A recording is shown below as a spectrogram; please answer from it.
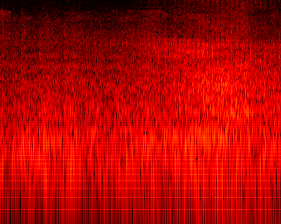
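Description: A motor scooter passing along the street: its engine and road noise grow over about three seconds and begin to ease off near the end.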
